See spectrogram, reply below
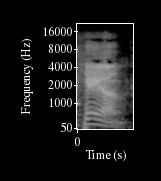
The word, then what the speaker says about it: Pocan: Love you, Representative Mark Pocan. – Mark Pocan. – I said it right.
